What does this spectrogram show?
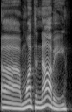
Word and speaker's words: Watanabe: But Watanabe, did I say his name right?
